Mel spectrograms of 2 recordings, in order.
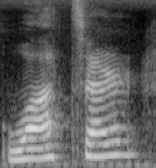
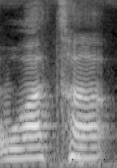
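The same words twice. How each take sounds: First: Said in the usual way. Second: "water" in a Jamaican accent, ending in an open "-ah"; own Caribbean-style accent. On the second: Shown as a demonstration. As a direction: say "water" the Jamaican way, final r dropped. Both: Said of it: "that's my accent".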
